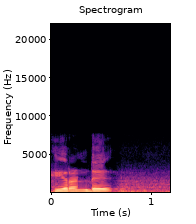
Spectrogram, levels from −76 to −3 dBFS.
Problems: none marked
